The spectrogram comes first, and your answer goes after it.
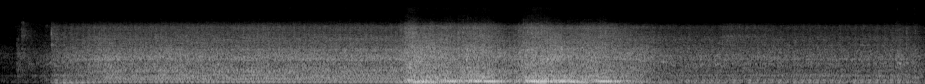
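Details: Honda Activa 6G scooter after fixing an engine noise problem: fires up into a steady, even idle and takes a brief throttle blip cleanly, no knock or rattle; noise gone, running normally.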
